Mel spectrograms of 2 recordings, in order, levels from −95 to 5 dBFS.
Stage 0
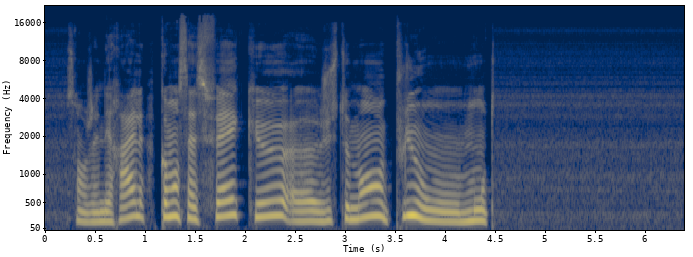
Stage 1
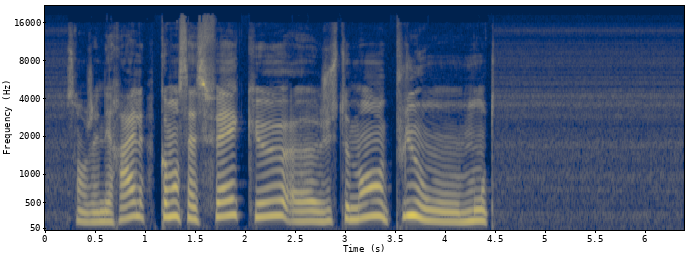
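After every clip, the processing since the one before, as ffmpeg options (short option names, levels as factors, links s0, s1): -af "highshelf=f=2200:g=11.5"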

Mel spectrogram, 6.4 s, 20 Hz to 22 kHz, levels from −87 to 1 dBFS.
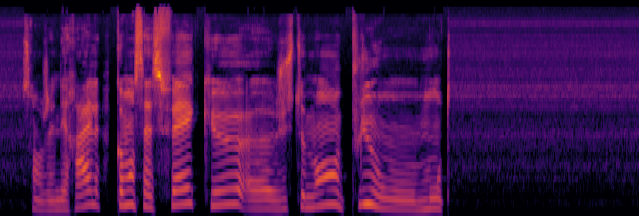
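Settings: -af "aderivative,volume=2.11"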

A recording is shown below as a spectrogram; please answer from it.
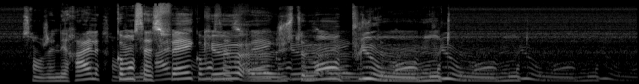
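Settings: -filter_complex "[0:a]asplit=2[s0][s1];[s1]adelay=790,lowpass=f=2300:p=1,volume=0.447,asplit=2[s2][s3];[s3]adelay=790,lowpass=f=2300:p=1,volume=0.41,asplit=2[s4][s5];[s5]adelay=790,lowpass=f=2300:p=1,volume=0.41,asplit=2[s6][s7];[s7]adelay=790,lowpass=f=2300:p=1,volume=0.41,asplit=2[s8][s9];[s9]adelay=790,lowpass=f=2300:p=1,volume=0.41[s10];[s0][s2][s4][s6][s8][s10]amix=inputs=6:normalize=0,volume=1.12"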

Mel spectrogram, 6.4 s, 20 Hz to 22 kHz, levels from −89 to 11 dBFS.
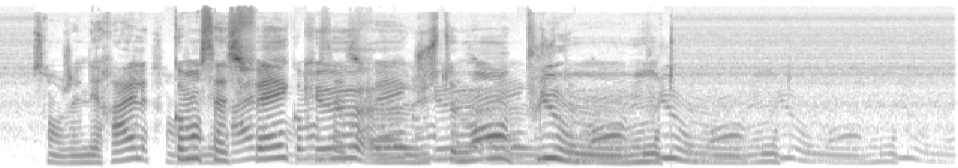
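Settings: -af "flanger=delay=1.9:depth=2.4:regen=-76:speed=0.95:shape=sinusoidal"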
